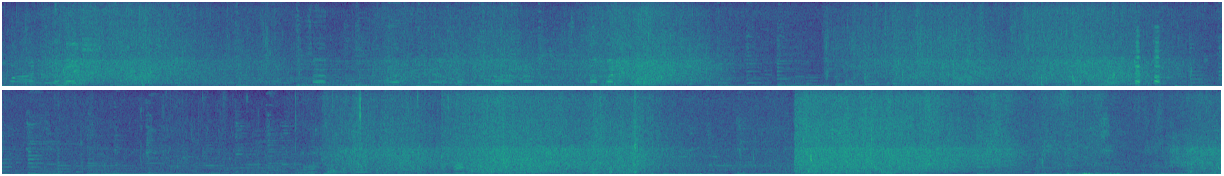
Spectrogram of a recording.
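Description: Small waves washing up the beach in slow surges every few seconds, with wind rumbling on the microphone and background music underneath.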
